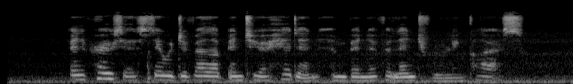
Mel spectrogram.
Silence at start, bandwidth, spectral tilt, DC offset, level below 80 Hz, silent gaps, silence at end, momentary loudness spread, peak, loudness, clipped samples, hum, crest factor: 0.1 s; 13 kHz; -2 dB/octave; under 0.1%; -62 dBFS; none; 0 s; 13 LU; -8 dBFS; -28 LUFS; under 0.1%; none; 22 dB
